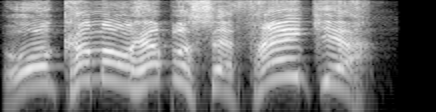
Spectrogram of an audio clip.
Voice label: preachin, gospel preacher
